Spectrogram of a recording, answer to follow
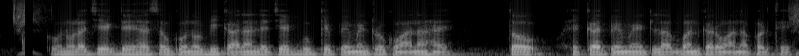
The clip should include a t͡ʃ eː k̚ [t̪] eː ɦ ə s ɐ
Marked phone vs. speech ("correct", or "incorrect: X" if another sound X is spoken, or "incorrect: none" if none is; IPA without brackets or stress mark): incorrect: d̪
